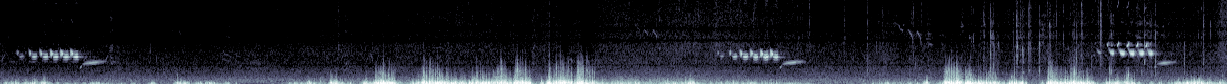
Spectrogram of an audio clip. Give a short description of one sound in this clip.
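A small bird sings a short, high, trilling song, repeated a few times.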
